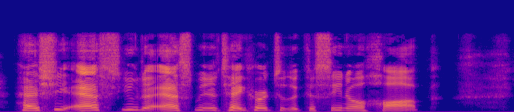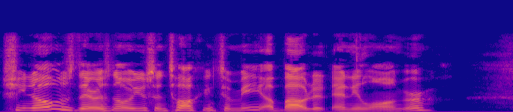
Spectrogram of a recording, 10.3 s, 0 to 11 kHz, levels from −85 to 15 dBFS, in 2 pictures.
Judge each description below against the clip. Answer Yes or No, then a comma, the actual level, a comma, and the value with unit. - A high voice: Yes, high, 215 Hz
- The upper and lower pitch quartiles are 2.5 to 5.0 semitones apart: Yes, average, 3.8 semitones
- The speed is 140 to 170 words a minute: Yes, average, 165 wpm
